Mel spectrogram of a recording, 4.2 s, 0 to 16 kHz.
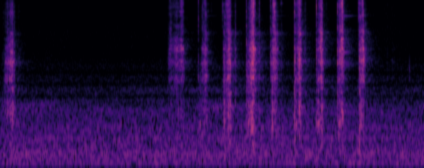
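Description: Keyless drill chuck on a DeWalt DCD708 compact drill driver being twisted open by hand. Its sleeve gives a quick run of about ten sharp clicks, about five a second, starting a little under two seconds in.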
